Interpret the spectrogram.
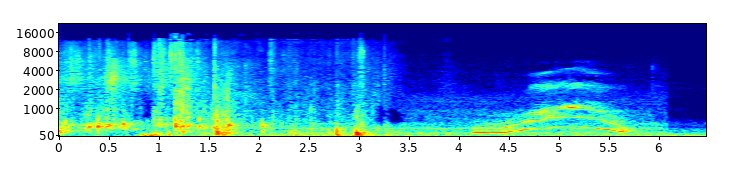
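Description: A cat rummaging in crumpled packing paper in a cardboard box: loud rustling and crinkling with a few sharp knocks. Then, about four seconds in, a cat's long meow that rises and falls in pitch.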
